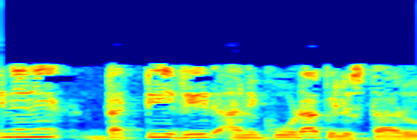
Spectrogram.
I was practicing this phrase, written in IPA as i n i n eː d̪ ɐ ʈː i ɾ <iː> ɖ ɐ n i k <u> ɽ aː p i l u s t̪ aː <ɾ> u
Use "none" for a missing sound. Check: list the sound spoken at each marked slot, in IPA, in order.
iː, uː, ɾ

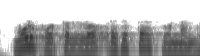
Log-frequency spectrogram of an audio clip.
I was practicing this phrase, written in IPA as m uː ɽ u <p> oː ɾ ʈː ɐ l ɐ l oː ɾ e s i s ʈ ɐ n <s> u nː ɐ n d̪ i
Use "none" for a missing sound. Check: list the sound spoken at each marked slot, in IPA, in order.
p, s

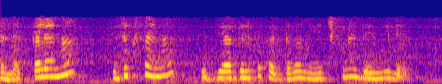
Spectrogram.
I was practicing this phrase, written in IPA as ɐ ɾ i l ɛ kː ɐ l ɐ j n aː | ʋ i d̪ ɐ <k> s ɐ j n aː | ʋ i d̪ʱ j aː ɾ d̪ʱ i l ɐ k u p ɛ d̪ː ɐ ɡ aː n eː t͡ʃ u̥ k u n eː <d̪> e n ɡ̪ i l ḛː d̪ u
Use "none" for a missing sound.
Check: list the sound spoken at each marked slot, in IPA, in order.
k, d̪

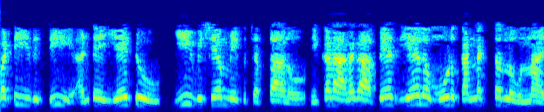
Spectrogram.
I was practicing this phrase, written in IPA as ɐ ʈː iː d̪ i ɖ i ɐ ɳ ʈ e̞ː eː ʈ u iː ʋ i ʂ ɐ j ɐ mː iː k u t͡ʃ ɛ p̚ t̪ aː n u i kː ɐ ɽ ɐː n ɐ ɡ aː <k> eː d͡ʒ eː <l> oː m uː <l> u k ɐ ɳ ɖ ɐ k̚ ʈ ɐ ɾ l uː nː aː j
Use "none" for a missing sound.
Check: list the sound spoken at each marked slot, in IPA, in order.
p, l, ɽ

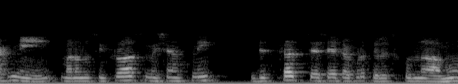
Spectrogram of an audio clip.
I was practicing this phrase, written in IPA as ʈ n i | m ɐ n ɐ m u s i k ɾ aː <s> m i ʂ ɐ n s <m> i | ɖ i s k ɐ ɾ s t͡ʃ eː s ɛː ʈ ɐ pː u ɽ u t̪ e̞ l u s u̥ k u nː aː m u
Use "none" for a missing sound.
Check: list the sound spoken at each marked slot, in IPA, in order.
s, n

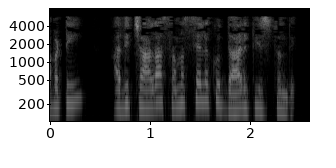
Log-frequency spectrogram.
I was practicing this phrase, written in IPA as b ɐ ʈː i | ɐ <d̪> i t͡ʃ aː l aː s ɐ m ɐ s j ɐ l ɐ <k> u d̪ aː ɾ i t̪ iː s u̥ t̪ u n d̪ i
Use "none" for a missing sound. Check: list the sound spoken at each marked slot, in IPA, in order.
d̪, k

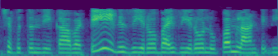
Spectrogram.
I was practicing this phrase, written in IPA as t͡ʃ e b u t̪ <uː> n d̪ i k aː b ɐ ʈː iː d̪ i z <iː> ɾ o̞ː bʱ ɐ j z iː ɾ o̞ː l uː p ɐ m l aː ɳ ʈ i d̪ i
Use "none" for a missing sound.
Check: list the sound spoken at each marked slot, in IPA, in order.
u, iː

